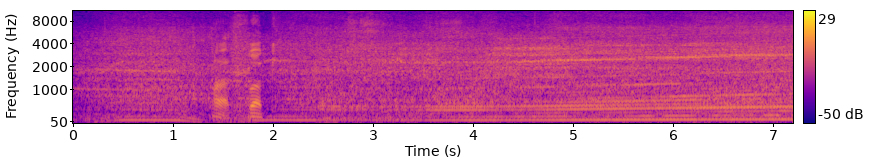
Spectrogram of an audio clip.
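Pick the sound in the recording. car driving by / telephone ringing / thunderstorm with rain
car driving by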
